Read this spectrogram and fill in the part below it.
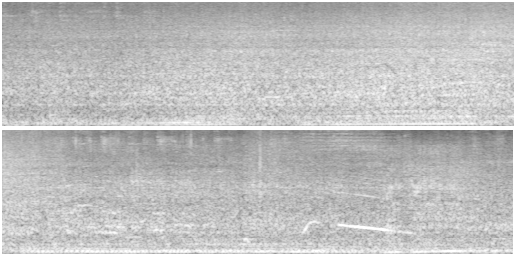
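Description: Large tyres churn and splash through thick mud.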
